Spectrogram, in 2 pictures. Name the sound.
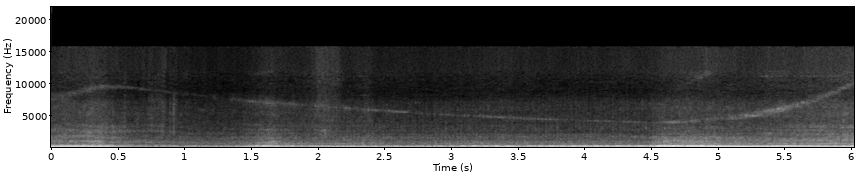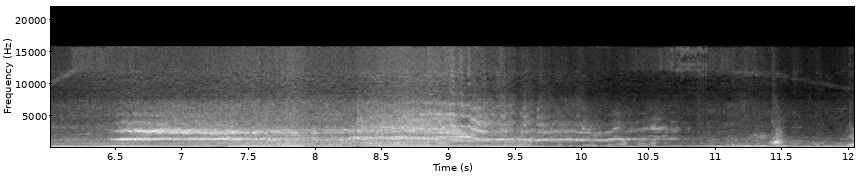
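new car doing donuts, tires skidding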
